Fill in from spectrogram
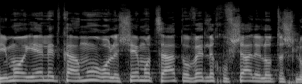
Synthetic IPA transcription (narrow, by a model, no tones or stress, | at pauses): imo̞jele̞d̪kaːmuʁo̞leʃe̞mo̞t͡saat̪o̞ve̞d̪le̞χufʃale̞lo̞t̪aʃlu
